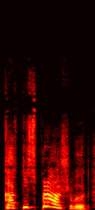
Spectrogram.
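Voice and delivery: high-pitched outraged question; indignant wail. A narrator's reading. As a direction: wail it in disbelief. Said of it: "завопил Саранин". (возмущённый вопль)

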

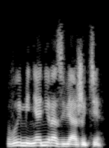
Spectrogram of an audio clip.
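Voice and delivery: usual speaking voice

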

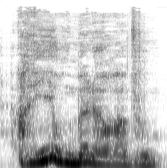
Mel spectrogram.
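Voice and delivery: high, loud screamed threat; yelled threat. A narrator's reading. The hostess threatens the men from the ladder, loud high yell. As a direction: curse them as you yell. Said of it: "hurla-t-elle".

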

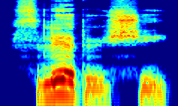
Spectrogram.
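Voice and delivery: low, slow cold order; slow villain command. Acted. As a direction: drawl it out coldly. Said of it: "villain orders next victim". (медленный низкий приказ)

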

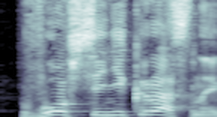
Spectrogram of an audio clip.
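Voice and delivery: high, drawn-out cry of protest; tearful angry cry. A narrator's reading. Boy protests to his mother about his face, tearful angry cry. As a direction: cry out, choking on anger and tears. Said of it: "крикнул я, задыхаясь от гнева и слёз".

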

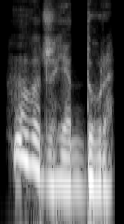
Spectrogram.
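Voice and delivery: a touch of rising hysteria; incipient hysteria. Acted. Witch blames herself after the operation, faintly hysterical. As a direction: scold yourself, close to hysterics. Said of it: "Завибрировал её голос от начинавшейся истерики".

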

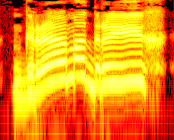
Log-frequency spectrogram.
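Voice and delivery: high, slow coach's call; drawn-out announcement. A narrator's reading. Trainer announcing the next exercise to the cadets, drawn-out announcement. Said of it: "объявил тренер".

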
